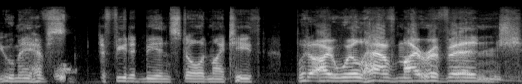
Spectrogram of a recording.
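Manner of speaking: loud, booming villain dragon voice. After the players try persuasion, the speaker answers as Nimra in a booming voice. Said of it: "the booming voice is".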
